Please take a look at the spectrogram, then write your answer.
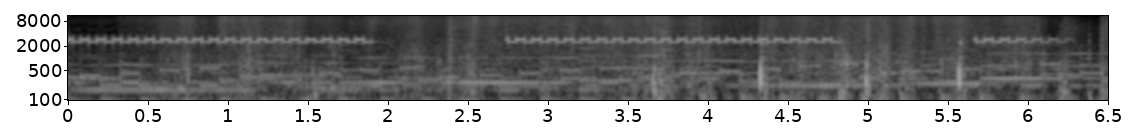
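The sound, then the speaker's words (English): A phone ringtone trills in three repeating bursts of rapid high beeps, fairly loud, with a busy background of clatter and low hum underneath and no one speaking. “Not excusing him to take that call.”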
